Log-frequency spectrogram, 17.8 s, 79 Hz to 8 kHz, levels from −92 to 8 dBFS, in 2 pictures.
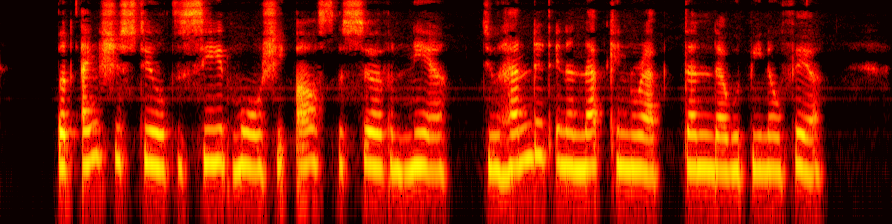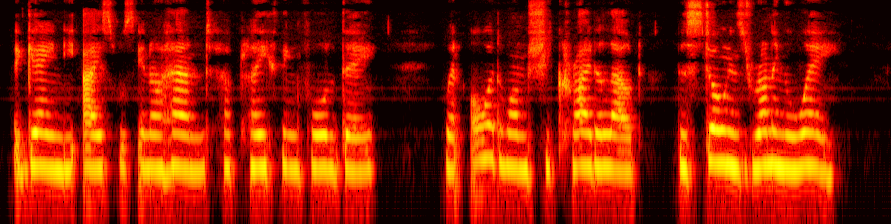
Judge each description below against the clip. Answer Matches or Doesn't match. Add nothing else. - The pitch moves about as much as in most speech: Doesn't match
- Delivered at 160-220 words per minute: Matches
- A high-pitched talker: Matches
